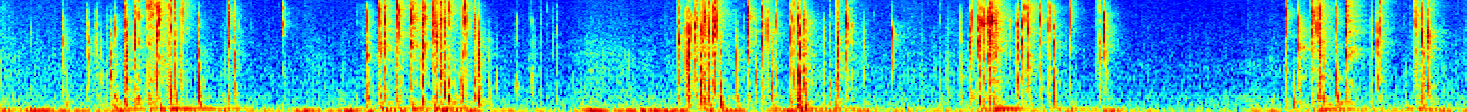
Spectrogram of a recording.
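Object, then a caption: Thin clear plastic wrapper. A square clear plastic wrapper lying on a fabric surface is pressed and scratched with fingertips. It gives five bright, crisp bursts of crinkling and crackling, separated by short quieter pauses, over a faint low steady hum.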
